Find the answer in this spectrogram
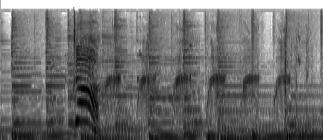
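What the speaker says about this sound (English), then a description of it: "Duck!" A duck quacks several times in a quick series over cheerful music, each quack short and nasal.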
